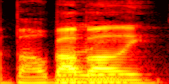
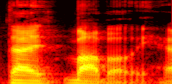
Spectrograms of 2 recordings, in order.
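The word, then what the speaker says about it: Baahubali: How do you say it? Bahubali? – Is that Bahubali? Yeah, Bahubali. – Bahubali. All right.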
